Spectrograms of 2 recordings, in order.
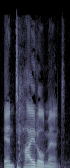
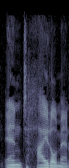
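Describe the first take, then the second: First: Entitlement spoken slowly, falling at the end; slow call and response. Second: Entitlement said slowly for the room to repeat; slow call and response. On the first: Pastor asking the room to say it again, slow. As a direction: say Entitlement slowly so they echo it. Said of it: "One more time". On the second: Pastor leading the church in repeating, slow and clear. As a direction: lead the congregation through Entitlement, slowly. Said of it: "Everyone say it with me". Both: Shown as a demonstration.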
